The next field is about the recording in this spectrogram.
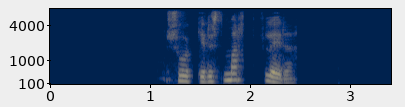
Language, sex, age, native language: Icelandic, female, 40-49, Icelandic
